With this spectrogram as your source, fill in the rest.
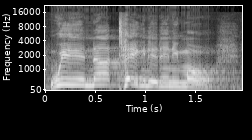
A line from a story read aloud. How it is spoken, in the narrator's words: white folks, like college students from Morgantown, West Virginia, showed up yelling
